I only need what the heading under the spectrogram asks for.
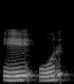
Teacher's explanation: ए और ऐ, इसका उच्चारण स्थान कंठ और तालु होता है, क्योंकि ये दोनों से ही बोला जाता है। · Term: कंठ तालु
